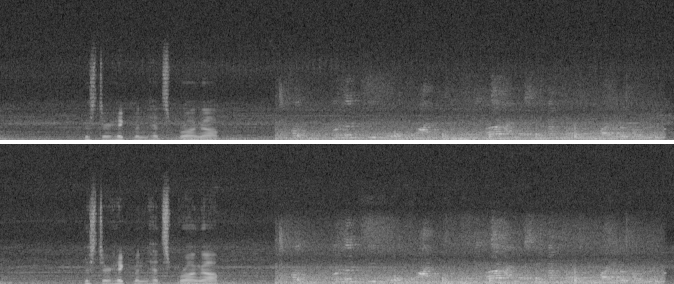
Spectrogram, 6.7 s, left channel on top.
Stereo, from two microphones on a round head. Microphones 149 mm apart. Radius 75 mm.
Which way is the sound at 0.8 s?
30° right (ahead or behind).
